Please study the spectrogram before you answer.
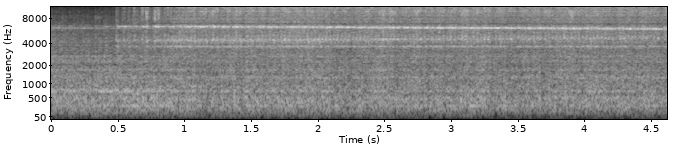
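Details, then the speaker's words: Restored 12-inch Atlas Craftsman metal lathe turning scrap brass under carriage power feed, lathe not yet leveled or bolted down: steady high cutting hiss over even motor hum, no chatter or knocking; normal power-feed turning. "that worked beautifully"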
